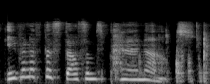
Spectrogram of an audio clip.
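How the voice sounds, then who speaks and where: A woman's voice: on the high side, very animated, a little slow, a little hiss or hum. A woman, hosting a livestream and musing in a hesitant, self-doubting way about her projects. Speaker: livestream host. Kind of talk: casual livestream monologue. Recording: slightly dull lo-fi audio.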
